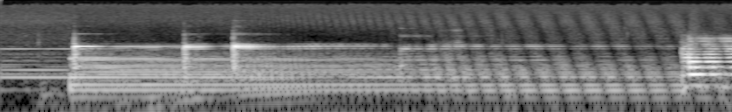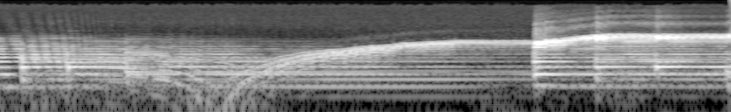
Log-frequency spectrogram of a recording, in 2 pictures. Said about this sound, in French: Voilà, ça c'est le son du piano qui est tordu par son plugin.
